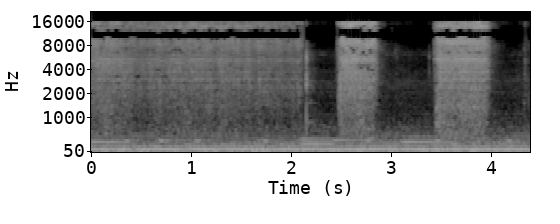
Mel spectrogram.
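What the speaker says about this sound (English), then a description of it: "Now to harden the bow, I prefer Grand Finale hairspray. I spray it onto the bow." Grand Finale hairspray from an aerosol can, sprayed onto a show bow in two short hissing bursts after a quieter lead-in, close and fairly soft with no voices.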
